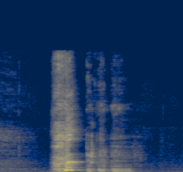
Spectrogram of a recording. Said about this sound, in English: You might hear me cough from time to time in this episode because I still technically have symptoms.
